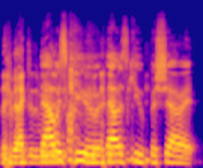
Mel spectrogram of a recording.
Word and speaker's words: beshert: It's beshert.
